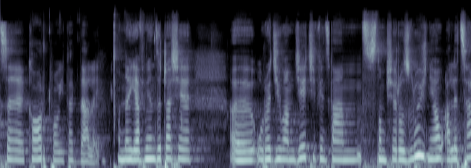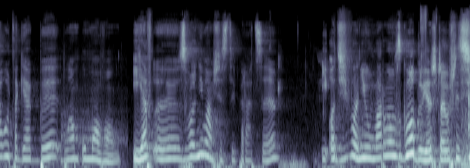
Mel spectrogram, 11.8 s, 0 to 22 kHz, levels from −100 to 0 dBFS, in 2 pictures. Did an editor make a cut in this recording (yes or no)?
yes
